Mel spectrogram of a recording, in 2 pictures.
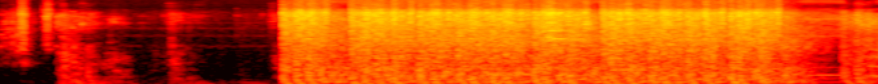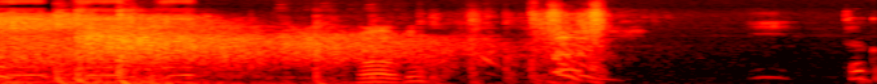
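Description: A dense burst of rapid gunfire in PUBG roars for a few seconds, then fades into scattered quieter hits while voices talk over the game.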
